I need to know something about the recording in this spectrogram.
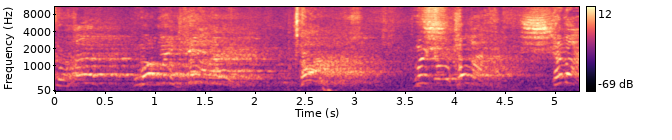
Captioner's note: people chattering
